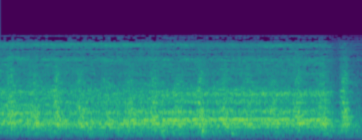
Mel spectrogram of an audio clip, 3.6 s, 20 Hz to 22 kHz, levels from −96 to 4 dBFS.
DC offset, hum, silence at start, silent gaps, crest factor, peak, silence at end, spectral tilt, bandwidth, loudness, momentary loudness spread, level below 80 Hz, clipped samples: under 0.1%; none; 0 s; none; 14 dB; -4 dBFS; 0 s; -0.5 dB/octave; 8 kHz; -18 LUFS; 3 LU; -70 dBFS; under 0.1%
